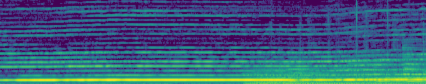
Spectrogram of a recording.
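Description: A woman's singing voice holds one long, high, steady note, lifting slightly in pitch near the end. Piano chords come in beneath it about two and a half seconds in.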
